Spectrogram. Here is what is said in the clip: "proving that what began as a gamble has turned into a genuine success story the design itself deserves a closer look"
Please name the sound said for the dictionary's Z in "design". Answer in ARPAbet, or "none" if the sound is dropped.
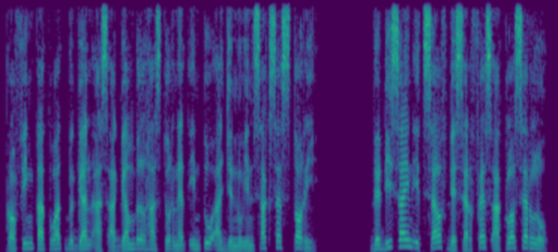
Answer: S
